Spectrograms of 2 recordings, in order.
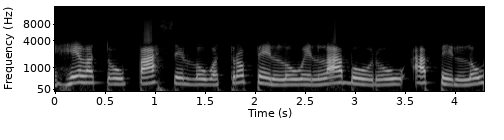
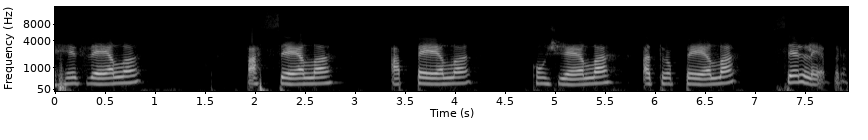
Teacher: no pretérito perfeito nós vamos ter o e fechado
